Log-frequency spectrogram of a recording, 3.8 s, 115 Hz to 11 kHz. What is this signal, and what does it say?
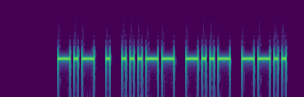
Morse code, heard as a keyed tone, about 24 wpm, 700 Hz. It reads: KE3XZ
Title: Speed Racing - USA 2x2 Call Signs 20wpm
